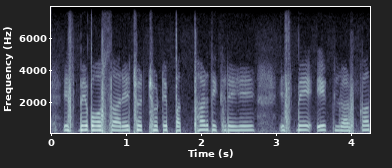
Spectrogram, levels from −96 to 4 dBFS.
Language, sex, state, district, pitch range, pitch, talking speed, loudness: Hindi, female, Bihar, Muzaffarpur, 255-270 Hz, 260 Hz, 170 wpm, -21 LUFS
